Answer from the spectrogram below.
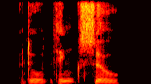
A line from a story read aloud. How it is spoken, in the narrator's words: replied the cabby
